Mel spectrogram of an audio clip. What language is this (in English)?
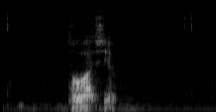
Min Nan Chinese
